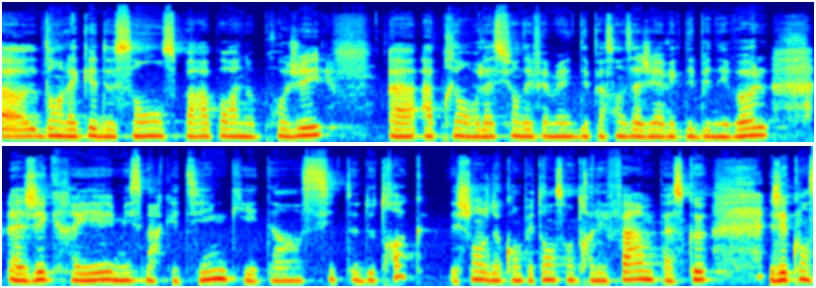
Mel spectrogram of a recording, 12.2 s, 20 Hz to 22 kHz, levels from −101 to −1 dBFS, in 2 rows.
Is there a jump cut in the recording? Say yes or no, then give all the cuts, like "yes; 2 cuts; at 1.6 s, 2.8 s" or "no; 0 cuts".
yes; 1 cut; at 3.4 s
